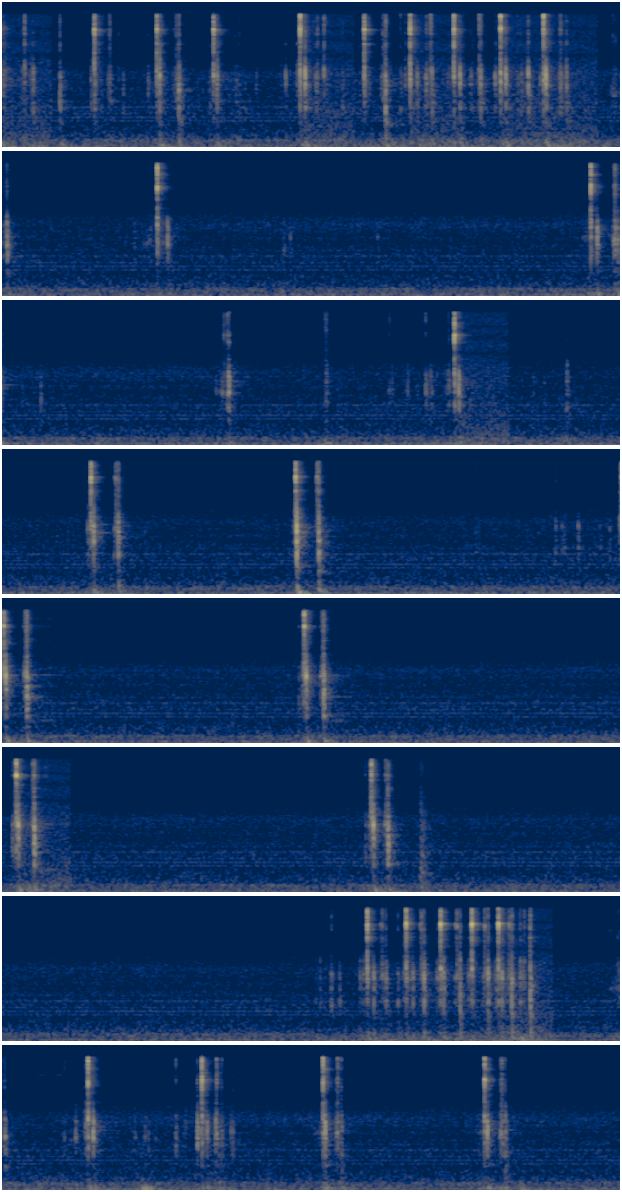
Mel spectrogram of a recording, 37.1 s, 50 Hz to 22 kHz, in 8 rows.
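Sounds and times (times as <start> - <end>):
mechanical keyboard key clicks: 0.0 - 4.8, 9.0 - 9.4, 14.5 - 14.9, 16.0 - 16.4, 18.1 - 18.9, 20.8 - 21.1, 23.2 - 23.7, 25.9 - 26.2, 30.2 - 34.2, 36.0 - 36.3.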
